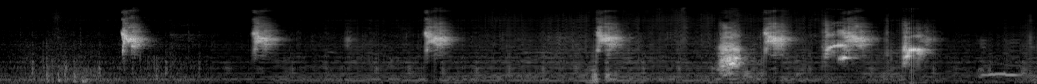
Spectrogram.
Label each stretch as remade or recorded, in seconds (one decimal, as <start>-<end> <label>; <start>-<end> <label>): 0.0-2.1 recorded; 2.1-10.4 remade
